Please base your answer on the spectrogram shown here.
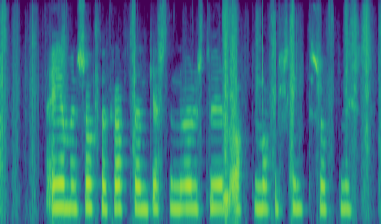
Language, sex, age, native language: Icelandic, female, 20-29, Icelandic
